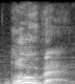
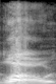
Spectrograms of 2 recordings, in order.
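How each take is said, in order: First: The name is said as 'loove'. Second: The name is said as 'low'. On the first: The speaker calls it right. "and then Louve" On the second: The speaker calls it wrong. "not Low, despite being spelled Low"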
